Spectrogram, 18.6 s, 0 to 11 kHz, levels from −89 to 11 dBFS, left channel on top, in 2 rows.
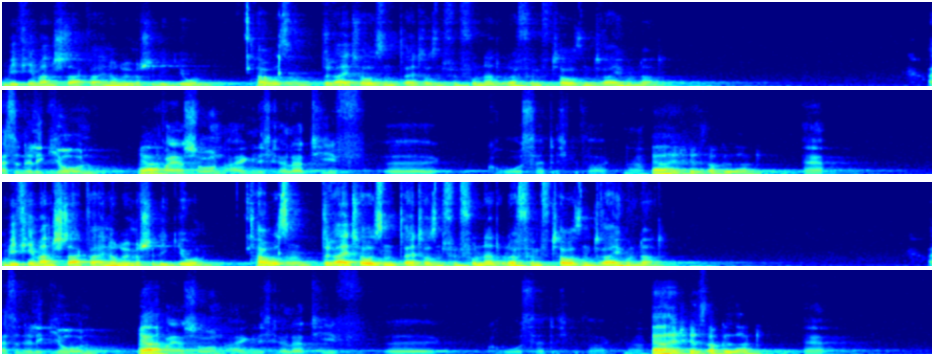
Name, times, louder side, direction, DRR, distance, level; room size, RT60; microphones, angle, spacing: voice 1, 0.0-2.1 2.5-6.6 10.7-11.0 15.8-16.9, right 5 dB, 50° right, 0.5 m, -29 dB
voice 2, 9.3-10.3 10.9-13.7 14.2-15.8 17.3-17.5, left 3 dB, 35° left, 0.8 m, -43 dB
18.5 x 17.5 x 9.3 m
head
